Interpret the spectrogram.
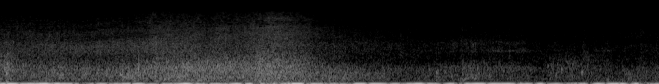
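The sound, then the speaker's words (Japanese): Ocean waves wash onto a beach at Hayama, Japan, at dusk, in a steady roar, one wave swelling and breaking loudly near the middle before settling back into a continuous rushing hiss with a little wind. “夕暮れどきの一番キレイに海が輝く時間帯に、波音をお届け。”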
